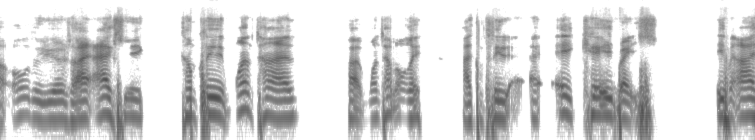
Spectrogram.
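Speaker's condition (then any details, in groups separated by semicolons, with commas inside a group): Cerebral palsy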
